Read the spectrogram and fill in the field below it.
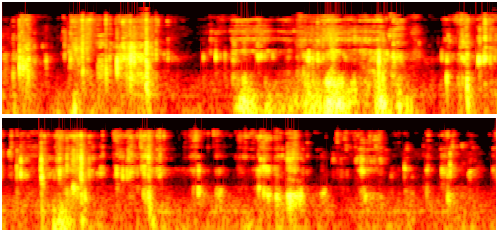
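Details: Two male Labrador Retrievers, Tico (black) and Remi (yellow), eating a whole raw duck head as part of a raw-food meal; wet crunching and biting bursts with short pauses, close-up indoors.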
